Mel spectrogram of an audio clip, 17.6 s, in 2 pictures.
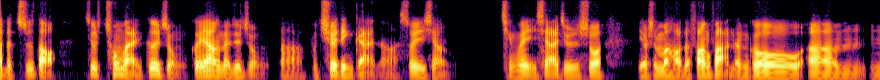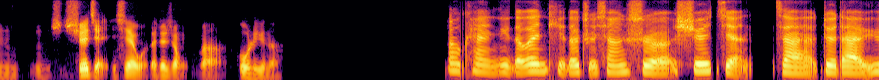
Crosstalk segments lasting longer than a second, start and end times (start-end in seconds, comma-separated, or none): none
